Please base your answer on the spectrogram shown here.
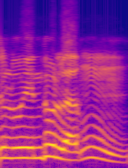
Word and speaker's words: Luindula: Bom, pronunciamos Luindula. Ok. Basicamente seria como aqui, tá vendo? Essa pergunta, tá vendo? O acento.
